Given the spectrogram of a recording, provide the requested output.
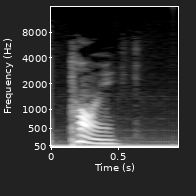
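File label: "thoi~2", Teochew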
